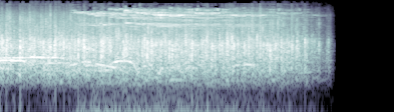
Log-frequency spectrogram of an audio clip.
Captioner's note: bells chiming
